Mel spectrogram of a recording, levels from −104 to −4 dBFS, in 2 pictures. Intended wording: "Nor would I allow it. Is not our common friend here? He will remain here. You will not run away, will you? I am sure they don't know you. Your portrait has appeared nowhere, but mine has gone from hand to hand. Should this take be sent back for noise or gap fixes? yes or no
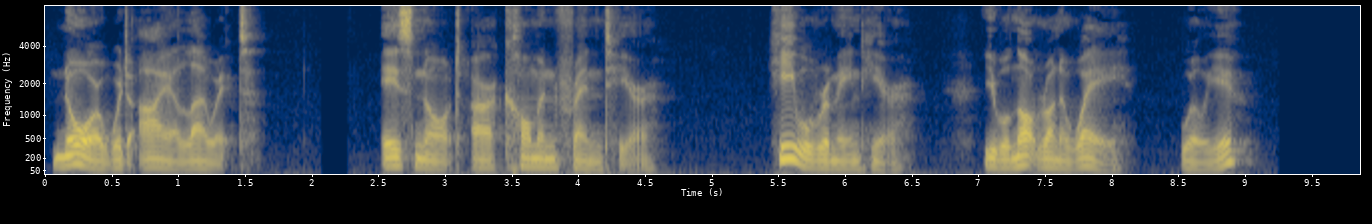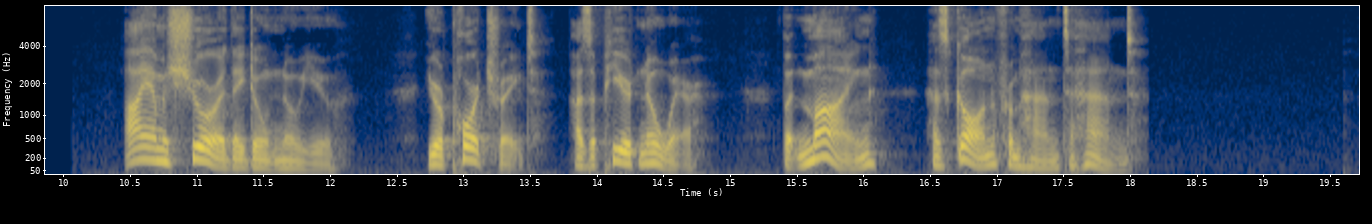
no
